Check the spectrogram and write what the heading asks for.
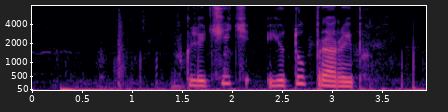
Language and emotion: Russian, neutral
